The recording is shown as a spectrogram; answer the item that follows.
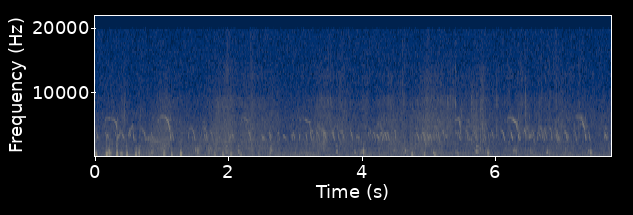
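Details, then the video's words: Flock of hens clucking: many short, low, clipped notes in irregular quick succession from several birds, with fainter higher squeaky calls scattered throughout; no crowing heard. "Chicken Sounds Noises Hens Clucking Roosters Crowing"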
